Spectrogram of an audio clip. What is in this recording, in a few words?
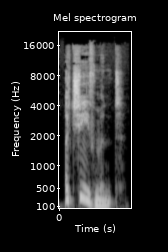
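"achievement", English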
